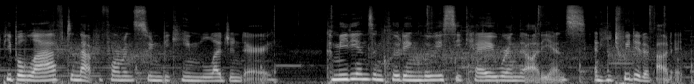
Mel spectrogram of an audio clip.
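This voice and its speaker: A woman's voice: mid-range voice, steady tone, mellow. Woman narrating over a music bed. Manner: measured storytelling cadence. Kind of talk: scripted narration.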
